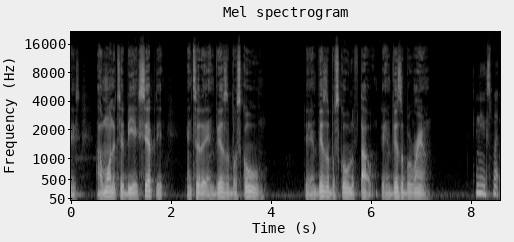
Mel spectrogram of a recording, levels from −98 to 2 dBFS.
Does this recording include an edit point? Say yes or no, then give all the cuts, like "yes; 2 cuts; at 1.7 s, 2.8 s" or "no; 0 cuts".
no; 0 cuts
